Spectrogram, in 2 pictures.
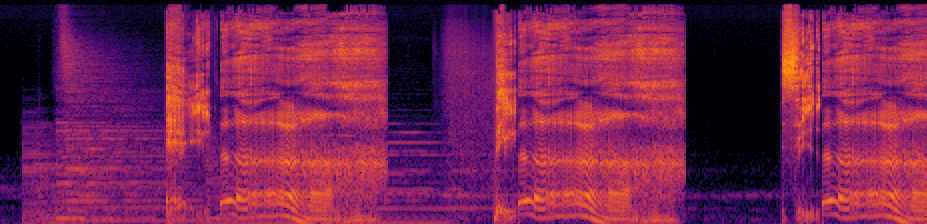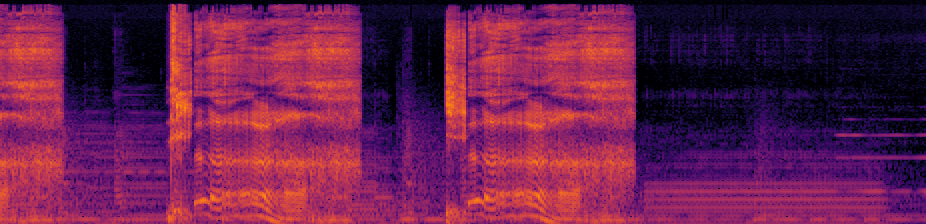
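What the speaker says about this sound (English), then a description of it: "I can burp the alphabet." A character in the adventure game The Whispered World burps the alphabet as a string of about six long, deep, drawn-out voiced belches separated by short pauses, loud and close.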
